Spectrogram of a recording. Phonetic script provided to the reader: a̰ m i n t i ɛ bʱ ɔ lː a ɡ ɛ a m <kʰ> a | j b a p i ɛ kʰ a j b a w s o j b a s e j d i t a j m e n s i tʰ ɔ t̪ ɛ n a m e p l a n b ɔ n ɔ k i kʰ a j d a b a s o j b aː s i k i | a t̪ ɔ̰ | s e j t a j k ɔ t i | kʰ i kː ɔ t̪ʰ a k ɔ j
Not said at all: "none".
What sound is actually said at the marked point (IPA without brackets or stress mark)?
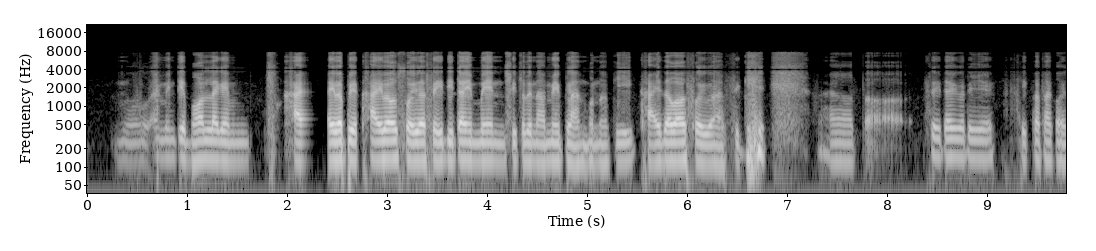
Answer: kʰ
